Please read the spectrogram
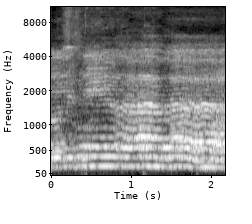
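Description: Unaccompanied male chanting of a devotional song in a terbang jidor ensemble: one long drawn-out sung line, pitch held and then sliding up and down, with no drum strokes.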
